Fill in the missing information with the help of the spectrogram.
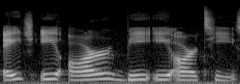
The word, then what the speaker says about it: Herbert: Just kind of, you know, going through it, it says that Herbert or Hebert, is it Hebert or Herbert? – This is spelled H E R B E R T. So Herbert.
